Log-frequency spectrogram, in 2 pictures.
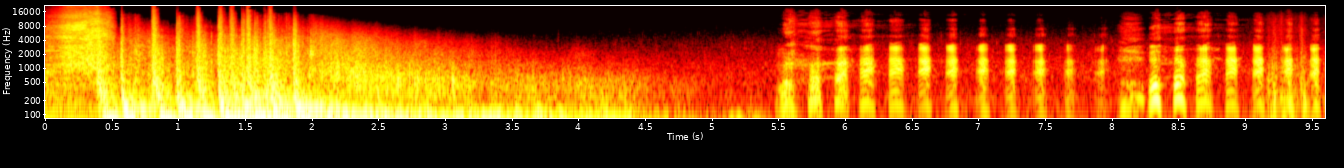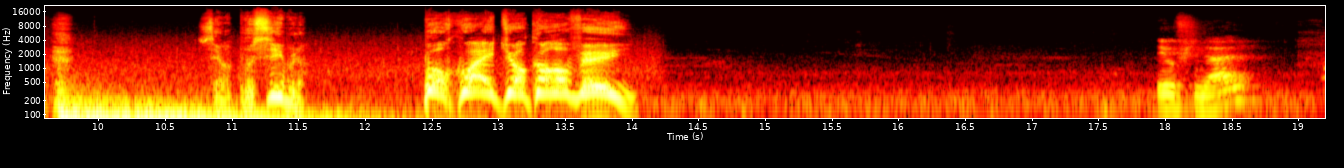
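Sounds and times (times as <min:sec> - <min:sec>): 
rapid bursts of sharp gunshots: 0:00.3 - 0:02.1
heavy booming blast: 0:00.4 - 0:05.4, 0:09.7 - 0:12.4
laughter: 0:05.5 - 0:09.8
speech: 0:11.2 - 0:11.6, 0:12.9 - 0:14.1, 0:18.0 - 0:18.7.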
